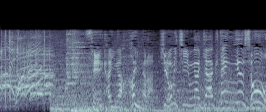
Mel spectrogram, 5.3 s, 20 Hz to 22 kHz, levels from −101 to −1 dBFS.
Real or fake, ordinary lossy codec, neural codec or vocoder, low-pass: real; none; none; 7.2 kHz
